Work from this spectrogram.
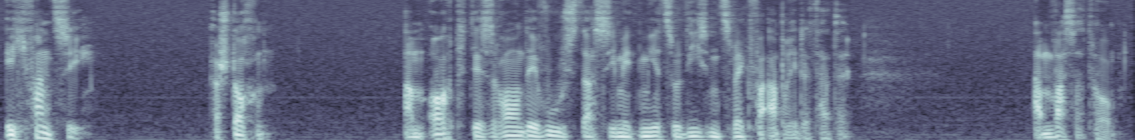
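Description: Deep-voiced brooding doctor. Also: male voice, fairly bright tone, full character voice. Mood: grave, measured. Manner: clipped, deliberate phrases with dramatic pauses. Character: brooding male hospital doctor recounting a murder case. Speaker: actor narrating as the lead character. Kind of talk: German radio crime drama narration.

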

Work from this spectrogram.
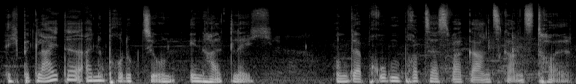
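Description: An actress playing a chatty, conciliatory dramaturge who talks in a casual, halting, tactful and slightly awkward way. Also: female voice, a bass voice, expressive, gravelly, mellow, exaggerated voice.

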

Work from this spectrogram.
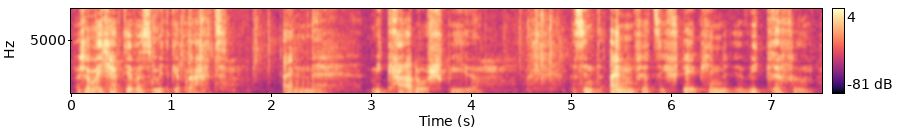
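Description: Radio drama role: ingratiating bachelor businessman, low husky voice that swings widely, hesitant and gushing. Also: big pitch swings, measured pace, full character voice. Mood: jovial, coaxing. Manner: gushing, hesitant, chuckling between phrases. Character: effusive, ingratiating bachelor businessman, clumsy flatterer. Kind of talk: naturalistic German radio drama acting.

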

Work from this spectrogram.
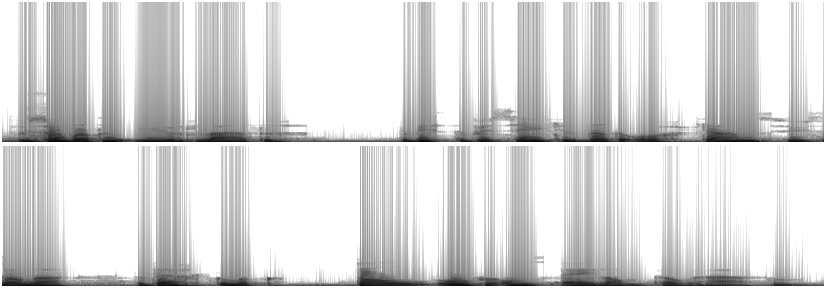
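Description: An actor playing an eager young adventurer who narrates and acts in an earnest, expressive radio play. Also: male voice, mid-range voice, unhurried, faint music behind. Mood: solemn storytelling. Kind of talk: dramatic storytelling in radio play. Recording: dull old radio play recording.

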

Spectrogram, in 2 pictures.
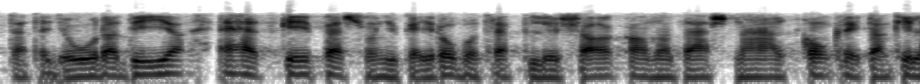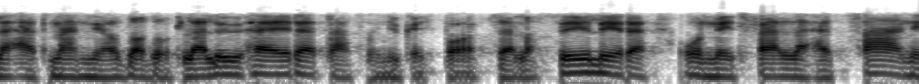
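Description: A man's voice: extremely low pitch, narrow, tinny audio. A man giving long, technical explanations as an expert guest in a radio interview. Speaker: aerial archaeologist, interview guest.

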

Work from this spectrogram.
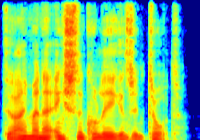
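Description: Male reader as gruff investigator, low gravelly voice, curt, deadpan, sardonic, storybook dialogue. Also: brisk, no echo, clean studio sound. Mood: dismissive, bitter.

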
